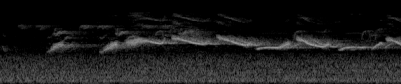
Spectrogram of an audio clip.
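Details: Chinese hwamei, an invasive introduced species, in clear, beautiful, complex song: a rapid run of loud whistled notes sweeping upward then slurring down, about two per second, rich and varied with little background noise.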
